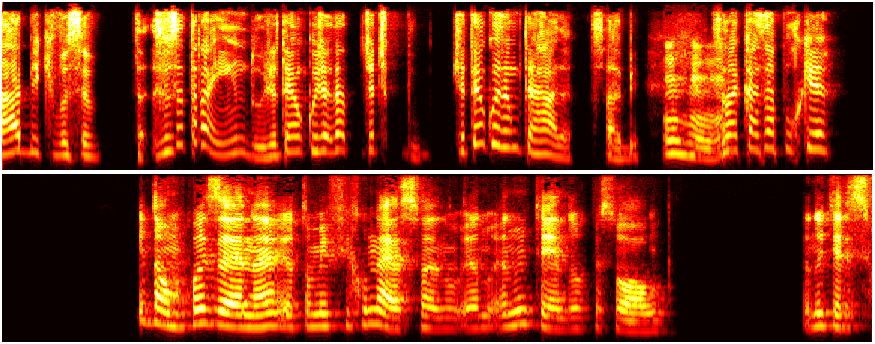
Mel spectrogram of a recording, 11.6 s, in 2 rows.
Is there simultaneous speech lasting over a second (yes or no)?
no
